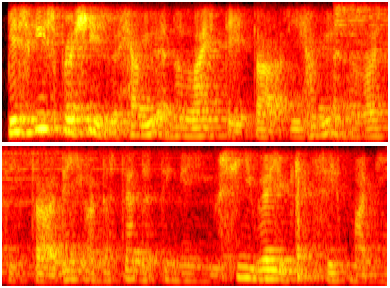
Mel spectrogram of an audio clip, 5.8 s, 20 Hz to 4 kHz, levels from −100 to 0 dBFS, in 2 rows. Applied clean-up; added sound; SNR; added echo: none; Hi-hat; 16 dB; reverberation time 0.8 s.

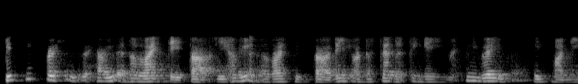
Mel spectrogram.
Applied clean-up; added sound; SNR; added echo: neural mask model DeepFilterNet 3.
